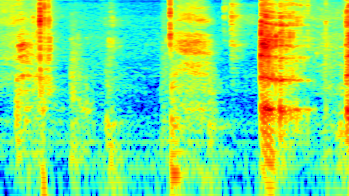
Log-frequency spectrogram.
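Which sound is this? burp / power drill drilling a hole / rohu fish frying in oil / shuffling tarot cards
burp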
